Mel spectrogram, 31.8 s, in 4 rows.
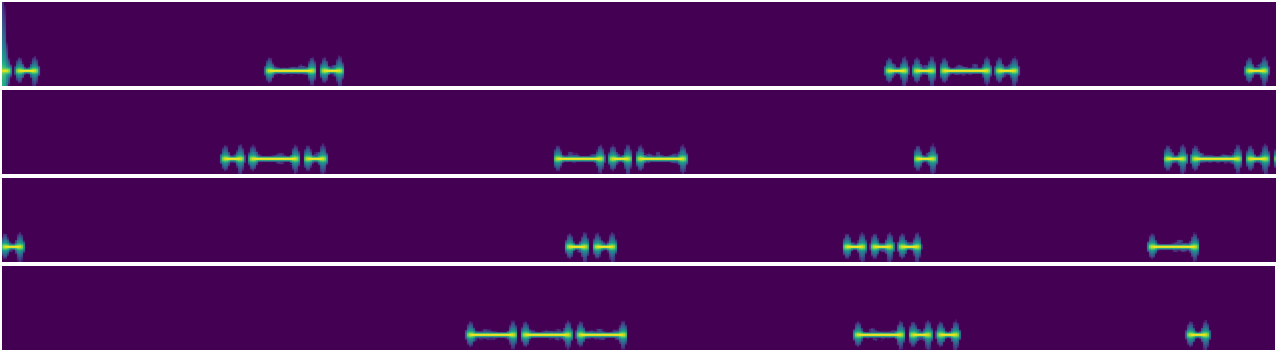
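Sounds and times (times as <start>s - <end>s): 
CW Morse code beeps: 0.0s - 0.2s, 1.7s - 2.1s, 5.6s - 6.4s, 9.4s - 10.0s, 11.4s - 12.2s, 15.2s - 16.1s, 19.5s - 19.8s, 21.2s - 21.6s, 23.1s - 23.4s, 26.8s - 27.8s, 29.2s - 29.9s.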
